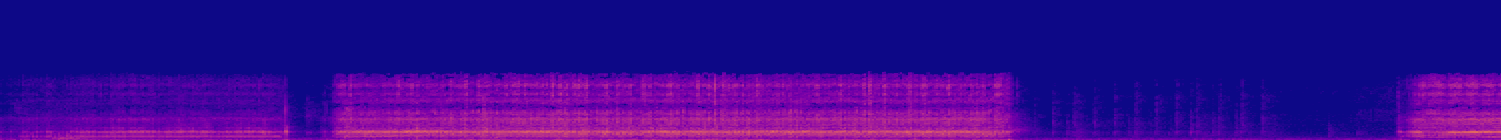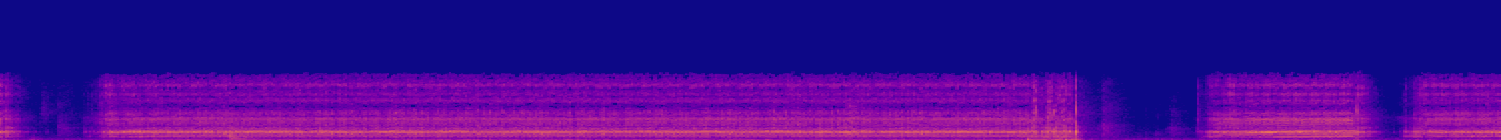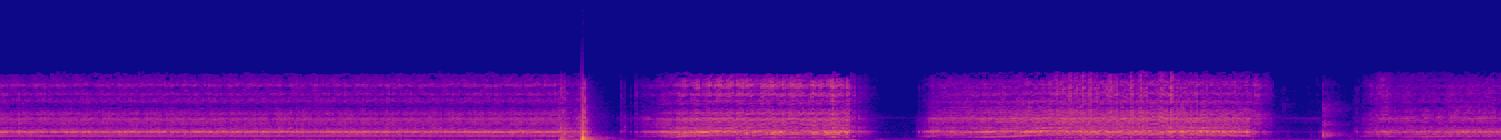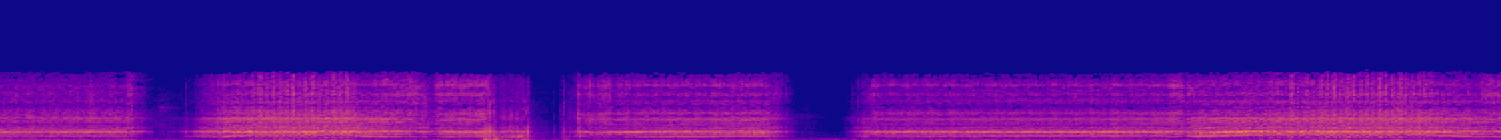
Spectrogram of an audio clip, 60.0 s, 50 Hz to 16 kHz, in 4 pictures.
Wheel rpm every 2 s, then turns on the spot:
10, 10, 60, 70, 70, 20, 0, 30, 50, 70, 70, 70, 60, 20, 50, 60, 70, 60, 40, 40, 70, 30, 60, 40, 70, 40, 40, 50, 70, 70.
0-2 10-12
